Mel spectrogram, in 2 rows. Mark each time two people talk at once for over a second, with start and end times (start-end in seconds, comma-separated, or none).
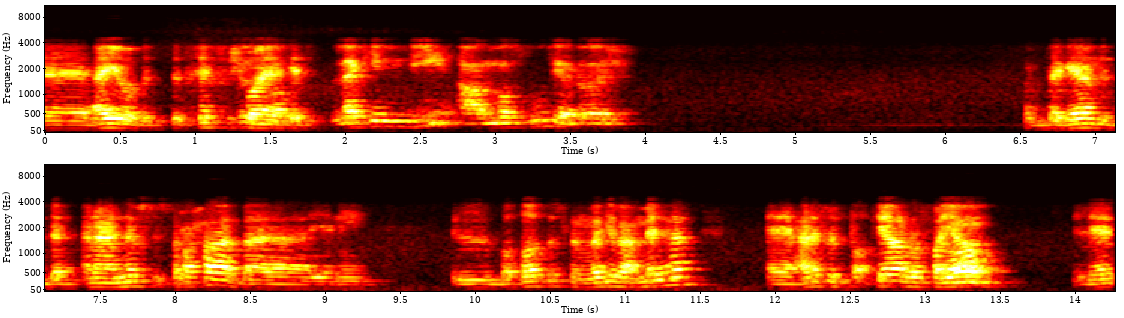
none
